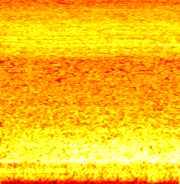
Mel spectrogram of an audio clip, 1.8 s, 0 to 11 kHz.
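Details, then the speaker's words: Chevy Tahoe with code P0128 and an erratic coolant temperature sensor reading, before sensor replacement: steady, airy radiator fan whoosh with no engine running. The fan stays on while the vehicle is off. "P 0 128 and the fan stays on while the car is not running."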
